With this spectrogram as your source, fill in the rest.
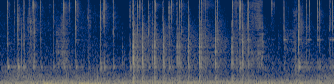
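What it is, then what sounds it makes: Glass vase with water tapped with fingernails. Long nails tap quickly on a clear glass vase holding water and tulip stems, while a hand comes close at the start. The result is a rapid, steady patter of short, bright clicks that die away almost at once, over a constant low hum.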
